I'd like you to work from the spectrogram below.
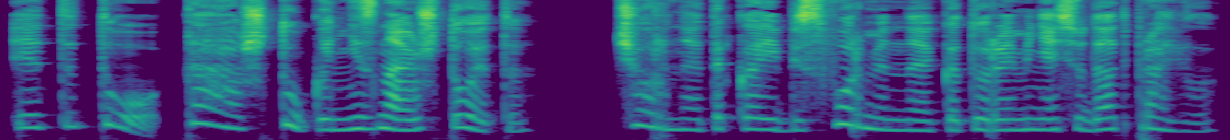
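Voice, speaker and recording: A woman voicing a defiant, sharp-tongued young heroine who speaks in a heated, indignant way in an audiobook. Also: a little high, normal speed, natural voice. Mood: tense.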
